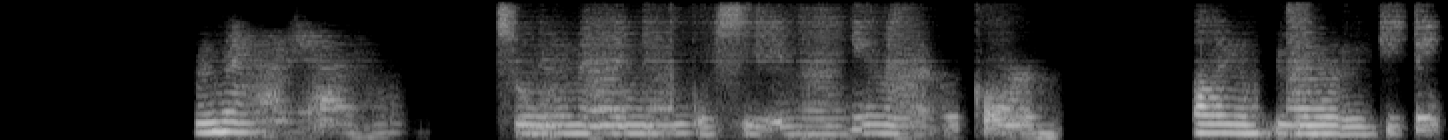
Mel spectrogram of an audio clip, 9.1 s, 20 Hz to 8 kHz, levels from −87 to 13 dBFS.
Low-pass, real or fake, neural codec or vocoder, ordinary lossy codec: 7.2 kHz; fake; codec, 44.1 kHz, 0.9 kbps, DAC; none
